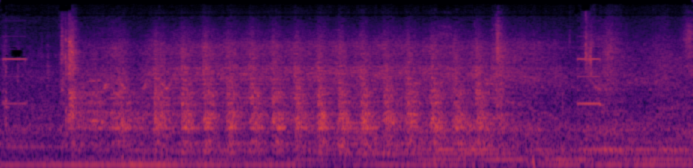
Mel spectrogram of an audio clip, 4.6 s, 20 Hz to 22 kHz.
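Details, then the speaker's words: 1982 Chevy Camaro Crossfire-injection V8 salvage car, fuel gauge under empty: even starter cranking about three beats a second with no firing; crank no start, out of fuel. "ain't got no gas in it that's what's wrong with it yeah she's uh under the empty mark but listed as a run and drive"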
